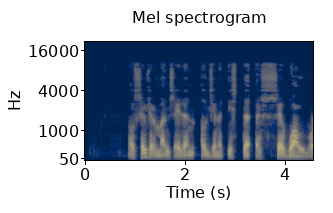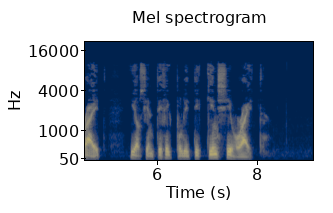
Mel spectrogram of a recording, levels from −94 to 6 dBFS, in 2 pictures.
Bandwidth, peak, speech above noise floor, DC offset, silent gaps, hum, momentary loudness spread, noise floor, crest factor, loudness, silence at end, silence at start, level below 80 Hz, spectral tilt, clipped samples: 11 kHz; -6 dBFS; 51 dB; under 0.1%; none; none; 10 LU; -77 dBFS; 22 dB; -26 LUFS; 1.05 s; 0.85 s; -60 dBFS; -5.5 dB/octave; under 0.1%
